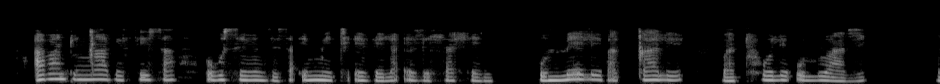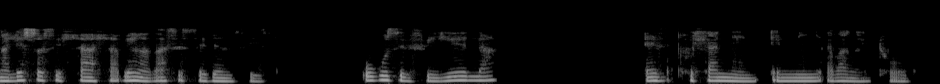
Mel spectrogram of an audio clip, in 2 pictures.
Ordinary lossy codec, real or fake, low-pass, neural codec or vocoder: MP3, 32 kbps; real; 5.4 kHz; none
